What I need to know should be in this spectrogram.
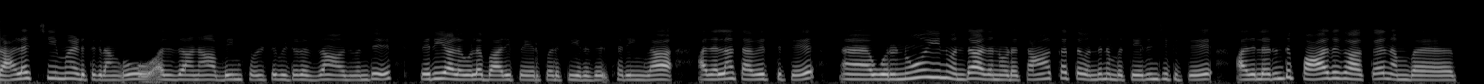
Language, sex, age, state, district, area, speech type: Tamil, female, 30-45, Tamil Nadu, Namakkal, rural, spontaneous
